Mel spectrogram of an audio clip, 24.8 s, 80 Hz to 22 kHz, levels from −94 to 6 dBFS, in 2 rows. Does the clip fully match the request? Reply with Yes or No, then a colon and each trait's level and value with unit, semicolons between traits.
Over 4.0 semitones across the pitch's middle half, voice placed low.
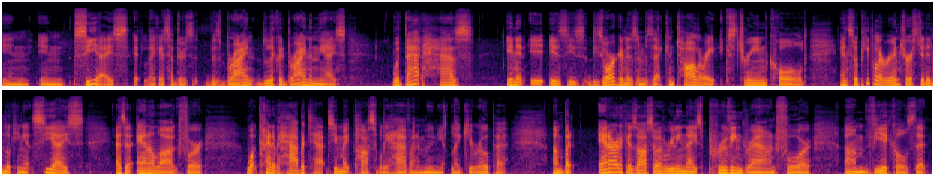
Yes: average, 4.5 semitones; low, 100 Hz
